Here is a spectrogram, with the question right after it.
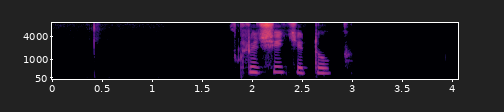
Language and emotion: Russian, neutral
